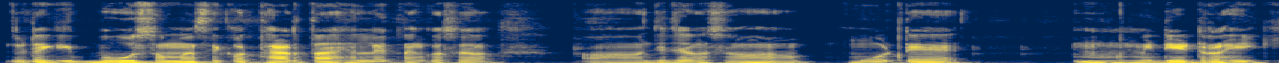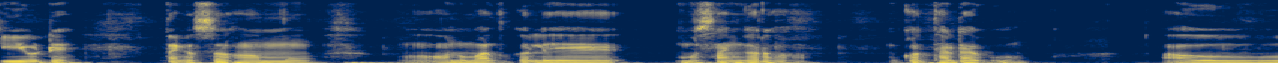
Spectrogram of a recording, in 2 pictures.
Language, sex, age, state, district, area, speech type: Odia, male, 30-45, Odisha, Cuttack, urban, spontaneous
